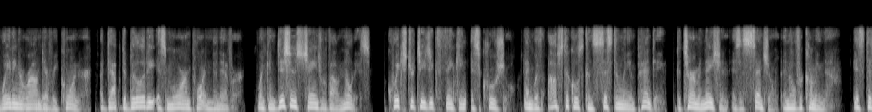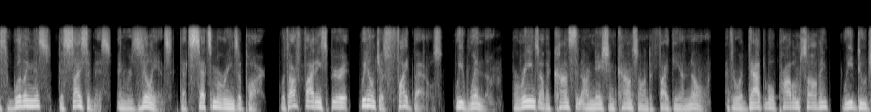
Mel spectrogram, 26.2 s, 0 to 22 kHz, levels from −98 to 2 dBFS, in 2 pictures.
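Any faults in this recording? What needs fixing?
Opus voice compression affects the speech from start to finish. Nothing survives above about 8.7 kHz, and the excitation is coded coarsely, so the speech sounds muffled, hoarse and slightly robotic. This heavy damage fits Opus's SILK wideband mode at a bitrate around 10 kbps. To prevent it, encode at a substantially higher bitrate or keep a lossless copy of the recording.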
